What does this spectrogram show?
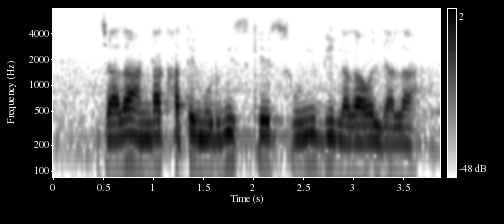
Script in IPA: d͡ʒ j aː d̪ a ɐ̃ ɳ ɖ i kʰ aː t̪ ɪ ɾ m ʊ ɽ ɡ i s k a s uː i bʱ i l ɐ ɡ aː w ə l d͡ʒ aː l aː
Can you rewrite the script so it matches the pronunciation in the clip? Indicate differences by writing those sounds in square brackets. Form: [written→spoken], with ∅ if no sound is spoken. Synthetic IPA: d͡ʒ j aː d̪ a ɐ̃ ɳ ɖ [i→a] kʰ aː t̪ ɪ ɾ m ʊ [ɽ→ɾ] ɡ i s k [a→e] s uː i bʱ i l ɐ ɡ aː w ə l d͡ʒ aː l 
